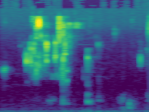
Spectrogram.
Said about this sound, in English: before we start, let me just take a sip first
